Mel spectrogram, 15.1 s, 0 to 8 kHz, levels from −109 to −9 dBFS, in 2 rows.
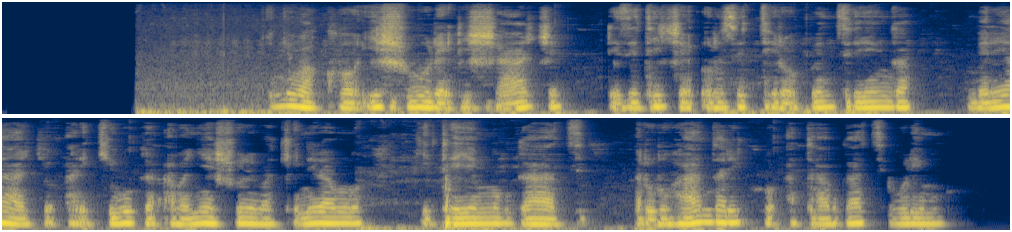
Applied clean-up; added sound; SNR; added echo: classical method WPE with log-MMSE.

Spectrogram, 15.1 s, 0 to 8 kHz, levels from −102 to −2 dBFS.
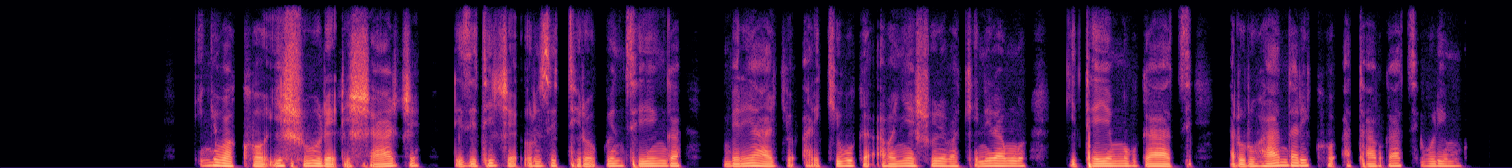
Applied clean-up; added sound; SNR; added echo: none; none; none; none.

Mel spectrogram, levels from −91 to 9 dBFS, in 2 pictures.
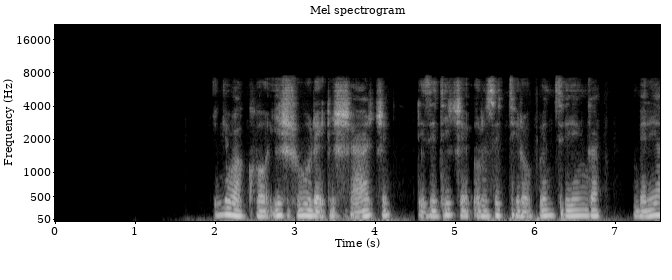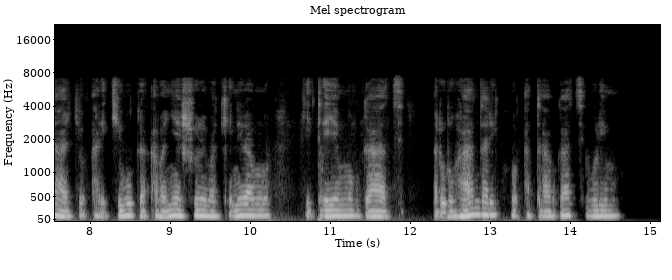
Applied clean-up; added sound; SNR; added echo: neural mask model DeepFilterNet 3.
